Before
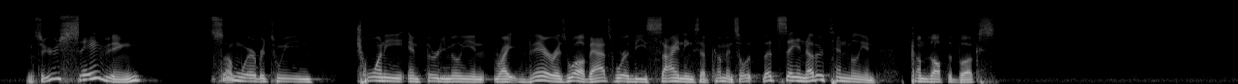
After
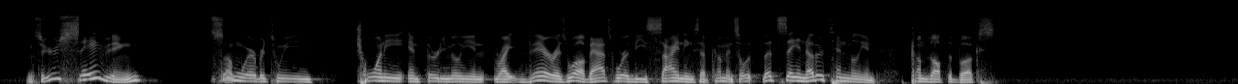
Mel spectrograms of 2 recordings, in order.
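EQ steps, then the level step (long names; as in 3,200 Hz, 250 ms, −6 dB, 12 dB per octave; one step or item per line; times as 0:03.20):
parametric band 70 Hz +9.5 dB 0.22 octaves
0.0 dB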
